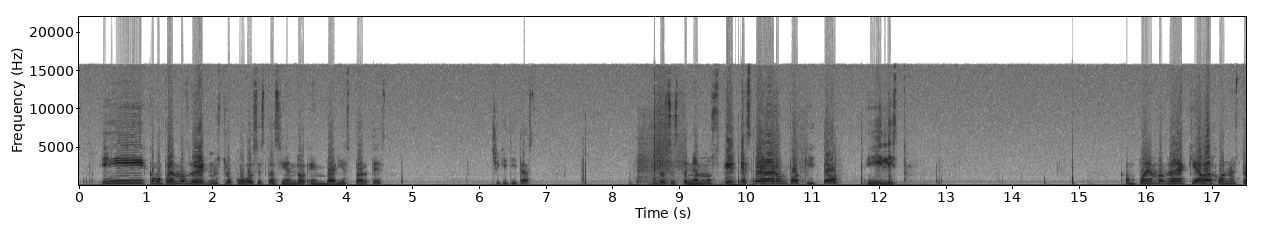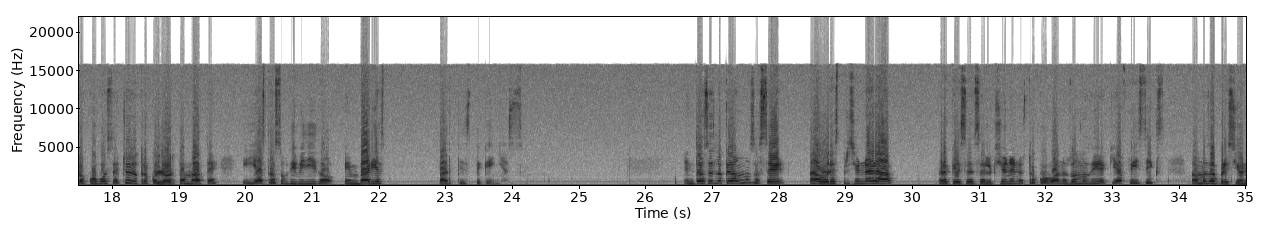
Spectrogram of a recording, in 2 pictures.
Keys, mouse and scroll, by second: 15.9 click, 16.6-20.0 middle drag, 19.9-20.4 scroll up 1, 20.4-26.7 middle drag, 24.0-26.1 scroll up 1, 26.1-26.7 scroll up 1, 29.0 a, 32.5 click, 34.6-35.0 middle drag.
